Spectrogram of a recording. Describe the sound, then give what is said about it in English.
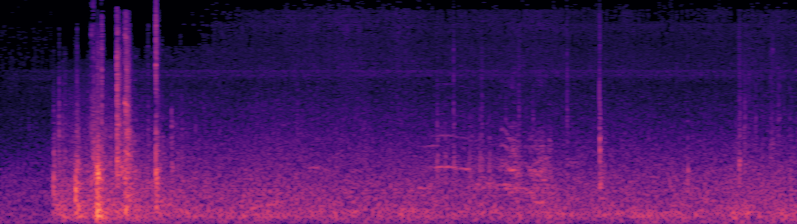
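A car door opens and shuts with a few sharp clunks and rattles near the start as a man steps out onto dirt in the desert at night and slowly closes the door, followed by a quiet, windy outdoor hush with faint scattered sounds. “He sets his booted feet down in the dirt, then slowly closes the door.”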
